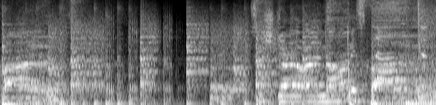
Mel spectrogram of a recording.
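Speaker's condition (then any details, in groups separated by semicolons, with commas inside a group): No condition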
